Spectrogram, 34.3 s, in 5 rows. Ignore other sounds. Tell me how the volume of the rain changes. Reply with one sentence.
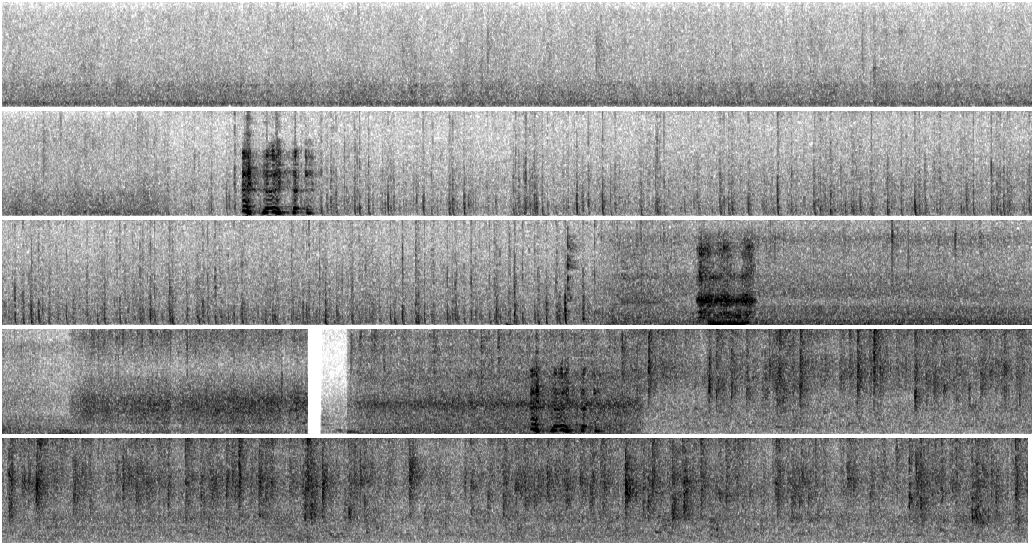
The volume of the rain goes up.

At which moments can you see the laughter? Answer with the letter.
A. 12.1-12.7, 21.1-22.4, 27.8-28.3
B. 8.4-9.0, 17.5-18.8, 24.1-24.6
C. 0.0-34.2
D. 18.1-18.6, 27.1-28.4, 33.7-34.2
B.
